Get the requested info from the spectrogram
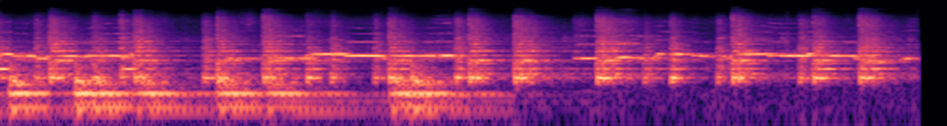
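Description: Japanese kagura-bayashi festival music: a high bamboo flute melody with held notes over regular drum strokes. A low drone underneath drops out about halfway through.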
